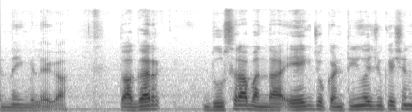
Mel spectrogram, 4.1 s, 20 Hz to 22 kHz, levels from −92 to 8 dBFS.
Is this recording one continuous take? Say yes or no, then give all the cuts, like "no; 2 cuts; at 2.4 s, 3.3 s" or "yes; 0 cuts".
yes; 0 cuts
